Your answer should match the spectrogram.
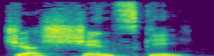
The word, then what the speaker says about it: Jashinsky: thanks for having us emily i continue to butcher your last name joshinski that's right no it's not butchered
